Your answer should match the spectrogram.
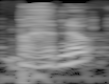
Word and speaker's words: Brno: C'est impossible à dire, mais je le répète, Brno, ça s'écrit B-R-N-O.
